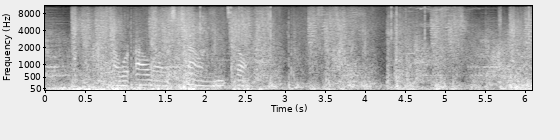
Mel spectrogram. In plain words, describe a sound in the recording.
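Video game combat sounds clash and crackle.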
